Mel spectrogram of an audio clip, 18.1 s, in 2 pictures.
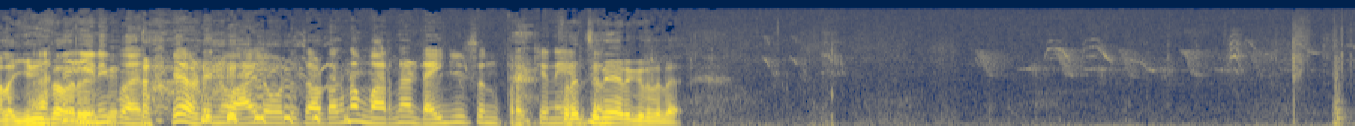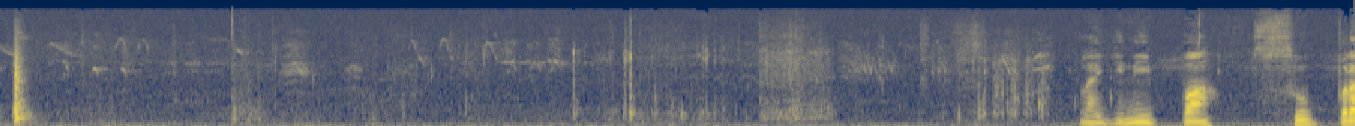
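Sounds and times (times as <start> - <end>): birds chirping: 0.0 - 18.0
sharp knocks: 8.8 - 9.4.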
